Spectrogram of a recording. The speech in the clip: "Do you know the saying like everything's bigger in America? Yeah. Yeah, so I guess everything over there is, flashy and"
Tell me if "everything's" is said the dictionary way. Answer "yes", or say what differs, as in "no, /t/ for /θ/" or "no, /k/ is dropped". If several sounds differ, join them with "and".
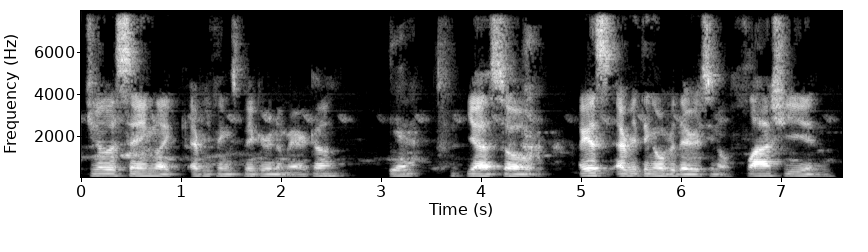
yes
